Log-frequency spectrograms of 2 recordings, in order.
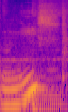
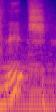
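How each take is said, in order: First: The word is said in a French-style way. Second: The word is said in an English-style way. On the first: The speaker calls it right. "My friend is French, and she says the word is niche" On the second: The speaker calls it wrong. "and not niche"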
